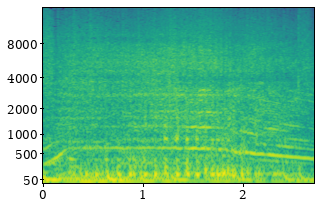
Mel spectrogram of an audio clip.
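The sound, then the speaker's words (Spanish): A small single-seater formula race car, built in Andalusia, Spain, by university students for a motorsport competition, revs loudly and steadily, its high whining pitch rising sharply then holding, over constant rumbling motor noise with no voices. “Participan equipos de varios países, pero también hay estudiantes andaluces que están compitiendo con los monoplazas que ellos mismos han creado aquí, en Andalucía.”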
